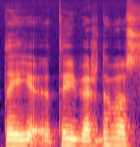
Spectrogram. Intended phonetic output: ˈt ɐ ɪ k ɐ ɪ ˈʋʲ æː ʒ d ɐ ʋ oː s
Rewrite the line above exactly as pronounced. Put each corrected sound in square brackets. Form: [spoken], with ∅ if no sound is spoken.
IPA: ˈt ɐ ɪ [t] ɐ ɪ ˈʋʲ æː ʒ d ɐ ʋ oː s

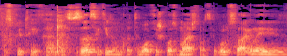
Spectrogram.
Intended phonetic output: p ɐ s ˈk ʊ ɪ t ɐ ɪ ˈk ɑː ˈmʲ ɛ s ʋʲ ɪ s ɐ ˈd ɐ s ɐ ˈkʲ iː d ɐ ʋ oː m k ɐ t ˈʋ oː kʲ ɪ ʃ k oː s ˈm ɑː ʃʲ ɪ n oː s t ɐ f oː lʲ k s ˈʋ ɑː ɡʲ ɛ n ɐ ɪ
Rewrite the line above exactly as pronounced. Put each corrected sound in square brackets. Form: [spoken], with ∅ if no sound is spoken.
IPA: p ɐ s ˈk ʊ ɪ t ɐ ɪ ˈk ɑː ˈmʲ ɛ s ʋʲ ɪ s ɐ ˈd ɐ s ɐ ˈkʲ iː d ɐ ʋ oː m k ɐ t ˈʋ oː kʲ ɪ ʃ k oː s ˈm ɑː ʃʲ ɪ n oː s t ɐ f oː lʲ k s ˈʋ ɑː ɡʲ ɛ n ɐ ɪ

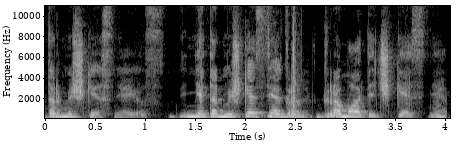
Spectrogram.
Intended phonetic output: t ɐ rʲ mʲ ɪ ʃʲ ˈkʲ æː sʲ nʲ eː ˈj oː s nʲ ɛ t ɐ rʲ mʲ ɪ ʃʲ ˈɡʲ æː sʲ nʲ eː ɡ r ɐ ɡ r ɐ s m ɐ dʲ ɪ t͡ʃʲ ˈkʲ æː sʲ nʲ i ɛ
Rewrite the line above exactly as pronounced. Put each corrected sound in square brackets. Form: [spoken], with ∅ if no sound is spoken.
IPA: t ɐ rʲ mʲ ɪ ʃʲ ˈkʲ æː sʲ nʲ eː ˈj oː s nʲ ɛ t ɐ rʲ mʲ ɪ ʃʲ [ˈkʲ] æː sʲ nʲ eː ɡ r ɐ ɡ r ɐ [∅] m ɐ [tʲ] ɪ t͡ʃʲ ˈkʲ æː sʲ nʲ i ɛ

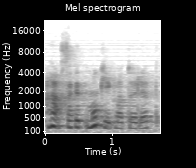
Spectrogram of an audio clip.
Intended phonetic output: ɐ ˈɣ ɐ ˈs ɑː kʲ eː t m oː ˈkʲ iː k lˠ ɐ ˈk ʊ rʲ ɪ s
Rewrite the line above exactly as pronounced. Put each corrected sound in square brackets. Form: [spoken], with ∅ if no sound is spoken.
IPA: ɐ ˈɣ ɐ ˈs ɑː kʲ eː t m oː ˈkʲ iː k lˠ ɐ [ˈt] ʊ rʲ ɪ [t]

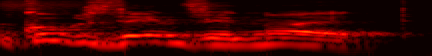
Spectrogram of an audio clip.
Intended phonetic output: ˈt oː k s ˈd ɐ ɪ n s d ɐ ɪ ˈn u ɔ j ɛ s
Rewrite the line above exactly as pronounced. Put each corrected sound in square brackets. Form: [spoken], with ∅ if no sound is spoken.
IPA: [ˈk] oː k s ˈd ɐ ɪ n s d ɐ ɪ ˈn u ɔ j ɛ [t]

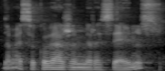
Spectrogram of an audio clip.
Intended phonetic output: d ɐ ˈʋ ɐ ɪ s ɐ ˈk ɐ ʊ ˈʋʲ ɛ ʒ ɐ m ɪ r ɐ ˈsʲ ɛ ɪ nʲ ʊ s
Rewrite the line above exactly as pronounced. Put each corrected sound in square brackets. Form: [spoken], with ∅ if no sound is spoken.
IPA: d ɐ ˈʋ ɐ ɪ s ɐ ˈk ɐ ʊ ˈʋʲ [æ] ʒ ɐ m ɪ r ɐ ˈsʲ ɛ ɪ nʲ ʊ s

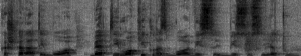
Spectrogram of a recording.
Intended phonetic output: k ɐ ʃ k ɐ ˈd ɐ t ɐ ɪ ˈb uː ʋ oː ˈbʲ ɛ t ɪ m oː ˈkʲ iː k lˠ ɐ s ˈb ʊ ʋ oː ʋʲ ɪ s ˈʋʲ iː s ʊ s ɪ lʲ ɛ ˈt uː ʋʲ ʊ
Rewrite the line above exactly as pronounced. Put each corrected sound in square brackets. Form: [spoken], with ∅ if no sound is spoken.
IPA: k ɐ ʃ k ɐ ˈd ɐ t ɐ ɪ ˈb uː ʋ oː ˈbʲ ɛ t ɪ m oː ˈkʲ iː k lˠ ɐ s ˈb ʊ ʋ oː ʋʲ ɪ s ˈʋʲ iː s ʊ s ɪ lʲ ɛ ˈt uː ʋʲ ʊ

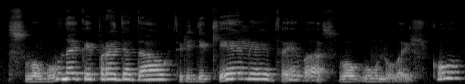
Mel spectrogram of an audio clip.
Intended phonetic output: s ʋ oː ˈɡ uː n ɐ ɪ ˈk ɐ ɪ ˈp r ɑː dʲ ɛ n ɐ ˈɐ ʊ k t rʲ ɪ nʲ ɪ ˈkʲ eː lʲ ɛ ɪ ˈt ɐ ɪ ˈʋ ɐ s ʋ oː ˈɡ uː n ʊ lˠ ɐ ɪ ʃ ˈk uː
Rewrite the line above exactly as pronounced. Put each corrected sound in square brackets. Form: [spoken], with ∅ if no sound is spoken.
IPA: s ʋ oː ˈɡ uː n ɐ ɪ ˈk ɐ ɪ ˈp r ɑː dʲ ɛ [d] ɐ ˈɐ ʊ k t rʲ ɪ [dʲ] ɪ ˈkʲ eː lʲ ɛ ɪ ˈt ɐ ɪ ˈʋ ɐ s ʋ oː ˈɡ uː n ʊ lˠ ɐ ɪ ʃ ˈk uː

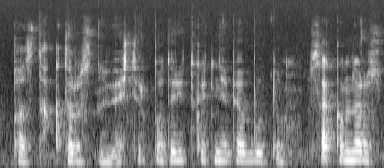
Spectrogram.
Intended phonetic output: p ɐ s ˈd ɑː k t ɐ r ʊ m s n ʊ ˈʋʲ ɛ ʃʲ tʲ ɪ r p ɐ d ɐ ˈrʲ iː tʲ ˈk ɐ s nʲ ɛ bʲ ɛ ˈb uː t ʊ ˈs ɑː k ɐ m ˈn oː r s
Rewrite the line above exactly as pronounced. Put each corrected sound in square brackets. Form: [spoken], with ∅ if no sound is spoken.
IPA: p ɐ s ˈd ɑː k t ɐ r ʊ [∅] s n ʊ ˈʋʲ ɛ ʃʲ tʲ ɪ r p ɐ d ɐ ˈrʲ iː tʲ ˈk ɐ [t] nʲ ɛ bʲ ɛ ˈb uː t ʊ ˈs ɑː k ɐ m ˈn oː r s

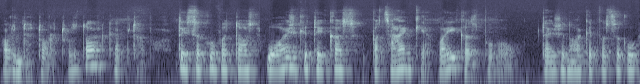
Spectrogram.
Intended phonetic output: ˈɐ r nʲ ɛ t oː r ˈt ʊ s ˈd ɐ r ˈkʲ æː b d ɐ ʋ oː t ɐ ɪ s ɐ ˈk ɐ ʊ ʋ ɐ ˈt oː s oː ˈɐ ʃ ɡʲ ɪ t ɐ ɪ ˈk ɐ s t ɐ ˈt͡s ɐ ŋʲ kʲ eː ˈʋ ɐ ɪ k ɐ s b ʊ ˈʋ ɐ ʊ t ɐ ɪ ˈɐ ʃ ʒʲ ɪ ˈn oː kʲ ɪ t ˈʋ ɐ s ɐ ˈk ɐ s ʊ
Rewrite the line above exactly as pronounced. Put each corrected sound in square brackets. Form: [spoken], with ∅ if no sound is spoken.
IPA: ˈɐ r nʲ ɛ t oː r ˈt ʊ s ˈd ɐ r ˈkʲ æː b d ɐ ʋ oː t ɐ ɪ s ɐ ˈk ɐ ʊ ʋ ɐ ˈt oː s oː ˈɐ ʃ ɡʲ ɪ t ɐ ɪ ˈk ɐ s [p] ɐ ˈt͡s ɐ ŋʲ kʲ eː ˈʋ ɐ ɪ k ɐ s b ʊ ˈʋ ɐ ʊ t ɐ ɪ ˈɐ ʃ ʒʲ ɪ ˈn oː kʲ ɪ t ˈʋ ɐ s ɐ ˈk ɐ [∅] ʊ

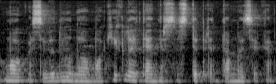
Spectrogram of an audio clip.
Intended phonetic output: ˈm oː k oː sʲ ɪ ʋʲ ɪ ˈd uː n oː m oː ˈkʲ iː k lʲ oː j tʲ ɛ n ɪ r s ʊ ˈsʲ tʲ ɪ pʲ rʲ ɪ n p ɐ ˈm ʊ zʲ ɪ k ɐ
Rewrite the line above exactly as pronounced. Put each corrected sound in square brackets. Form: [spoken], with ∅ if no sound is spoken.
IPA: ˈm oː k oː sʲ ɪ ʋʲ ɪ ˈd uː n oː m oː ˈkʲ iː k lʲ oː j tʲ ɛ n ɪ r s ʊ ˈsʲ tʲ ɪ pʲ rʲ ɪ n [t] ɐ ˈm ʊ zʲ ɪ k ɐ

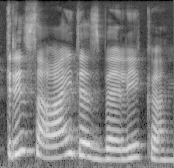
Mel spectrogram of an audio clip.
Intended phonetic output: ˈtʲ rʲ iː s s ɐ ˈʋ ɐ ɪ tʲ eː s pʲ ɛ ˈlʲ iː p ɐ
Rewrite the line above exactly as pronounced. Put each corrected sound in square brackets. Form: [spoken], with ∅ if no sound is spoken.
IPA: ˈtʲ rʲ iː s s ɐ ˈʋ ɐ ɪ tʲ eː s [bʲ] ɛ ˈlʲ iː [k] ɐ

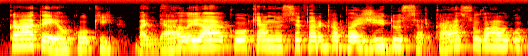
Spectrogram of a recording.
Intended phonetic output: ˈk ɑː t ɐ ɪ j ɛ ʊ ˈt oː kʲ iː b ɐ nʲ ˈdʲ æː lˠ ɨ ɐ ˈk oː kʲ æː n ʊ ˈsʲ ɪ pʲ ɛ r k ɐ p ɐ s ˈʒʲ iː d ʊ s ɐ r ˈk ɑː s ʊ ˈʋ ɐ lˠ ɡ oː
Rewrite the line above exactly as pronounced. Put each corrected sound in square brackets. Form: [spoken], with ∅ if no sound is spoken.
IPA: ˈk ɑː t ɐ ɪ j ɛ ʊ [ˈk] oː kʲ iː b ɐ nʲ ˈdʲ æː lˠ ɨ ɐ ˈk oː kʲ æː n ʊ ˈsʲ ɪ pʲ ɛ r k ɐ p ɐ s ˈʒʲ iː d ʊ s ɐ r ˈk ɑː s ʊ ˈʋ ɐ lˠ ɡ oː

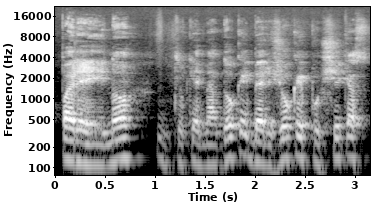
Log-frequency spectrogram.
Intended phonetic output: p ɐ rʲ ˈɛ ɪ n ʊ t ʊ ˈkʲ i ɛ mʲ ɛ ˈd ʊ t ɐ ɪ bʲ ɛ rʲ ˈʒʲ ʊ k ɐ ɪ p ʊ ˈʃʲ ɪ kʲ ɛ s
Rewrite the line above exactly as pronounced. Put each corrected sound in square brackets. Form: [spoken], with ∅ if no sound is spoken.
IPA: p ɐ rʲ ˈɛ ɪ n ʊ t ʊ ˈkʲ i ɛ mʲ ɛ ˈd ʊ [k] ɐ ɪ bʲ ɛ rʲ ˈʒʲ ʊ k ɐ ɪ p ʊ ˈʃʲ ɪ kʲ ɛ s

